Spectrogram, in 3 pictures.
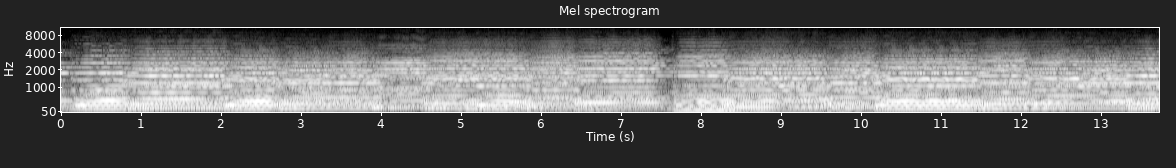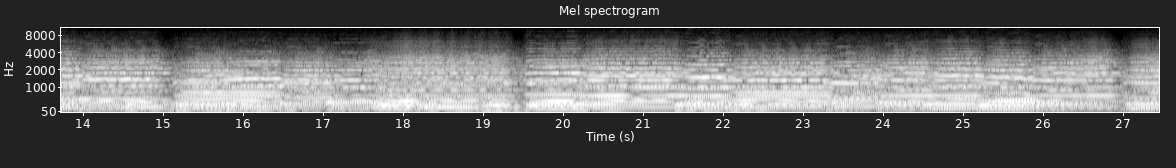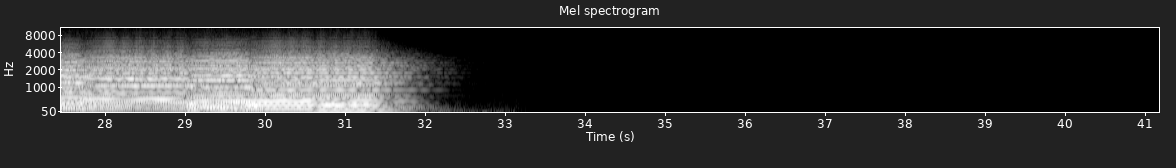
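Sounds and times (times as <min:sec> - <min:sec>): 
brass quintet: 0:00.0 - 0:32.0.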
